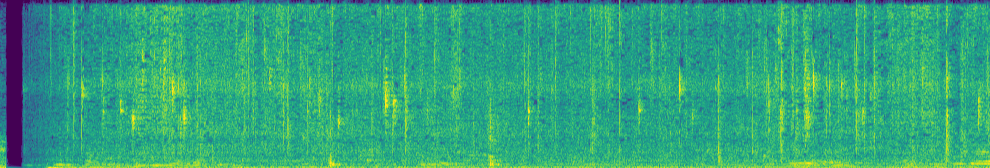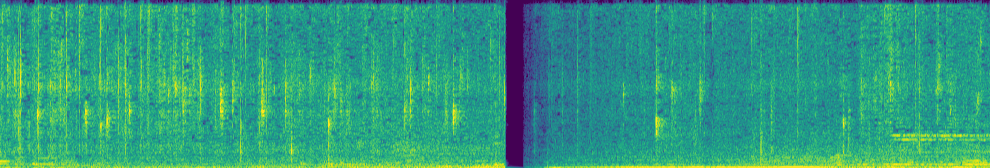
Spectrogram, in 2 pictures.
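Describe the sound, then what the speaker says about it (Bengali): Moringa flower fritters sizzling in hot oil, a steady dense crackle of frying running throughout, with a brief gap near the end as more battered flowers are dropped in. "আমি এবার এই তেলের মধ্যে আগে থেকে মেখে রাখা সজনে ফুলগুলো এক এক করে ছেড়ে"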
